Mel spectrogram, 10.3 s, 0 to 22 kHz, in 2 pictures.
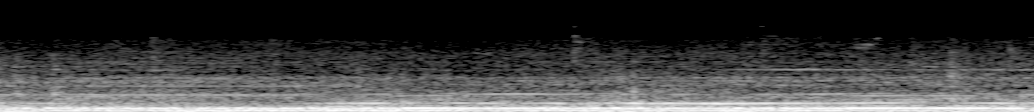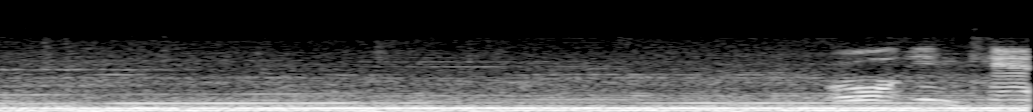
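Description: A Kobelco SK160-6E excavator digs and cleans up the tapers of a swimming pool hole on a homestead, heard from inside the cab as a loud, steady diesel drone with a low hum and occasional whirring hydraulic shifts.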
